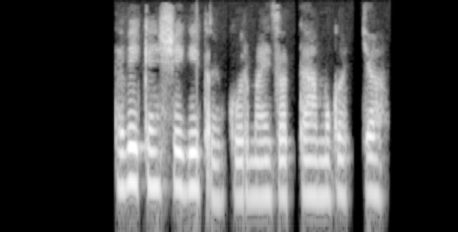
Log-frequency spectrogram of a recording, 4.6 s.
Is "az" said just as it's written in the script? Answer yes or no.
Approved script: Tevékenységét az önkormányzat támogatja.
no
